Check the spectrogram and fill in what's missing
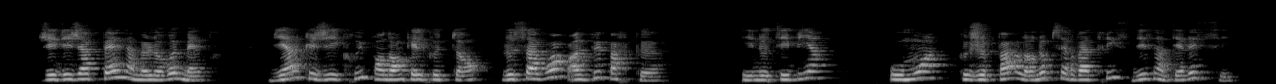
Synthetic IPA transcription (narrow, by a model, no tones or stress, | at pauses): ʒɛd̪eʒapɛnamələʁəmɛt̪χ | bjɛ̃kəʒekχypɑ̃d̪ɑ̃kɛlkət̪ɑ̃ləsavwaʁɛ̃pøpaʁkœːʁ | enɔt̪ebjɛ̃ | omwɛ̃kəʒəpaʁlɑ̃nɔpsɛʁvat̪χisd̪ezɛ̃t̪eʁese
